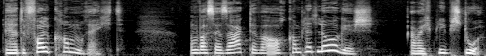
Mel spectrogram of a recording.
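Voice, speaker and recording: Young woman reading fanfic, mid pitch, dry close sound, expressive. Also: moderate pace, dry recording. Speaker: fan fiction reader. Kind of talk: first-person story narration.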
